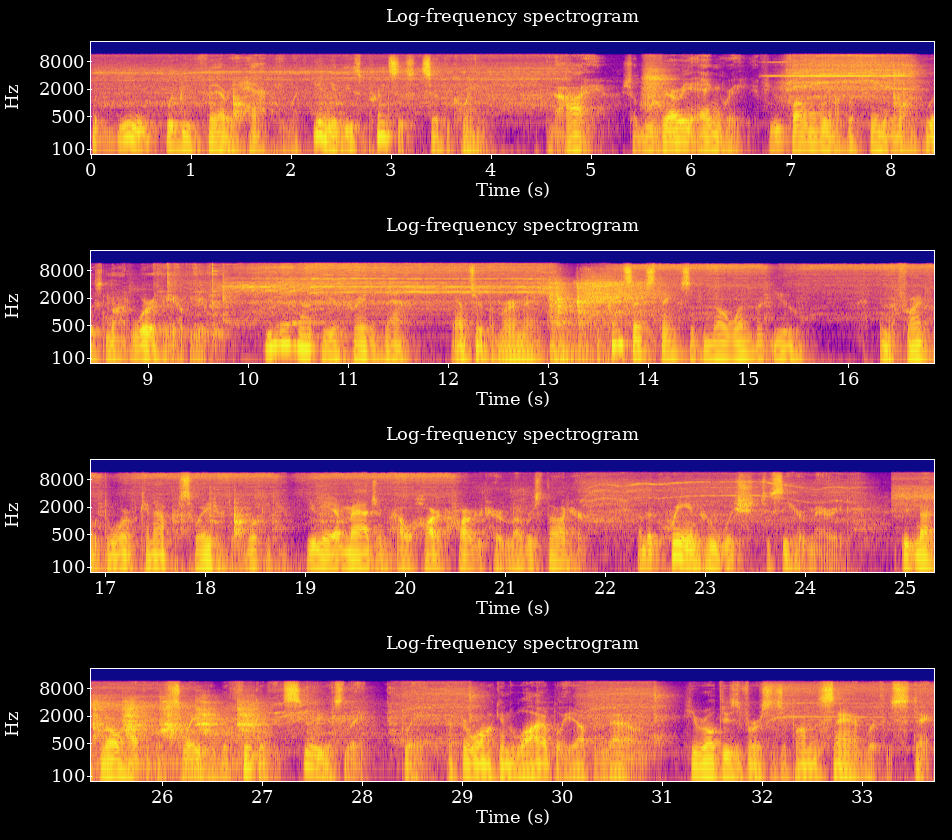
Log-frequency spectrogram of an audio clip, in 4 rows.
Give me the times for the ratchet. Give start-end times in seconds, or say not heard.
0.8-2.7, 12.9-14.3, 17.6-19.6, 25.3-27.1.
